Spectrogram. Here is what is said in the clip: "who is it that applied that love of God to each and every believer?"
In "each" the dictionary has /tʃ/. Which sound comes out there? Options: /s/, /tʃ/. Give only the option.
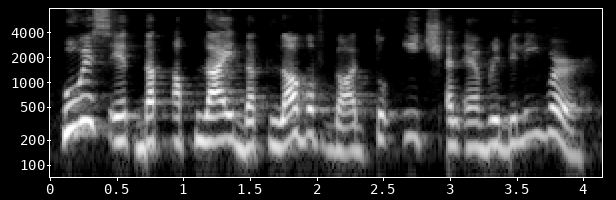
/tʃ/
